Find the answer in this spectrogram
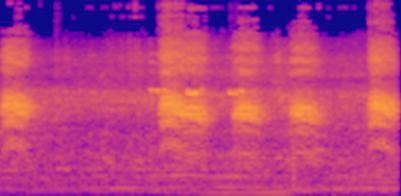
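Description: Crows cawing: about five short harsh caws, one right at the start and four more in quick succession over the last two and a half seconds.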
